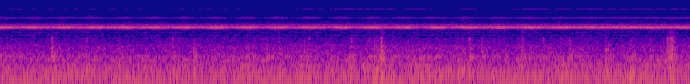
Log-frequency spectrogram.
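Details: Night-like cricket chorus from Lake Arrowhead, California: a bright, sustained high buzz of rapid chirps at a fixed pitch, accompanied by occasional light clicks and a gentle low hum.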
